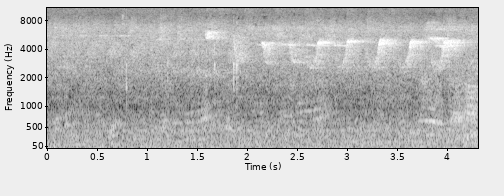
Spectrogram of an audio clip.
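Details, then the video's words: Prinia in an aviary, feeding on nectar: a run of about seven short, bright chirps, each dropping slightly in pitch, repeated rapidly in the second half over steady low background rumble. "Aviari prenjak makan nextar"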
